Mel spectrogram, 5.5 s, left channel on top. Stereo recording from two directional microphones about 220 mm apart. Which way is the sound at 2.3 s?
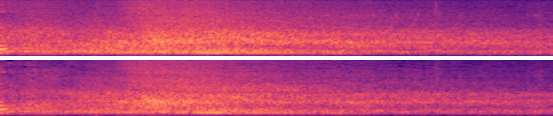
15° right (ahead or behind).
